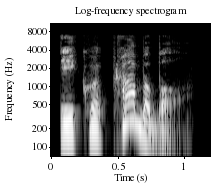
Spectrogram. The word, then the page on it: equiprobable: British English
